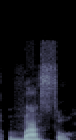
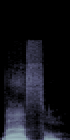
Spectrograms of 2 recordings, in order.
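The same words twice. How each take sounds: First: "vaso" begun with a clear English v; v sound. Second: "Vaso" begun with a b, as in ball; b sound. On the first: Rebel learner showing viewers "vaso" with a v sound. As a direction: say "vaso" with a buzzed v rather than a b. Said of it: "if you are a rebel without a cause". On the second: Learner echoing the Spanish course, "Vaso" said with a b sound. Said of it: "pronounce it with the b sound". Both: Shown as a demonstration.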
